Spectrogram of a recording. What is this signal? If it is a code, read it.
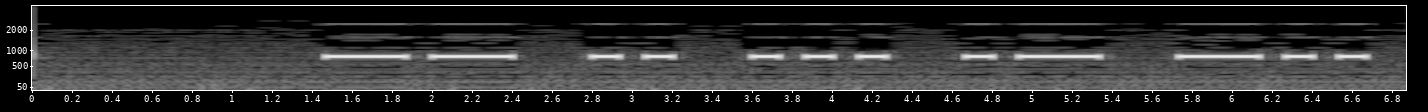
Morse code, heard as a keyed tone, about 9 wpm, 800 Hz. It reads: MISAD
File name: telegrafia / i2tfj / Lez13 40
